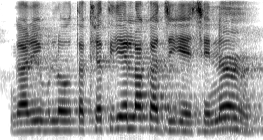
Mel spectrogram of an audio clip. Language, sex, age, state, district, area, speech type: Maithili, female, 60+, Bihar, Madhubani, rural, spontaneous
